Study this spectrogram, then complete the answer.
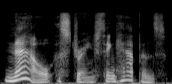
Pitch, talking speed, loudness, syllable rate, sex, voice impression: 145 Hz, 175 wpm, -20 LUFS, 4.5 syllables/s, male, masculine, adult-like, clear, slightly fluent, refreshing, friendly, slightly intense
